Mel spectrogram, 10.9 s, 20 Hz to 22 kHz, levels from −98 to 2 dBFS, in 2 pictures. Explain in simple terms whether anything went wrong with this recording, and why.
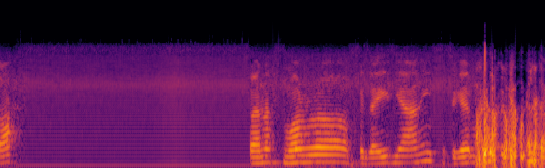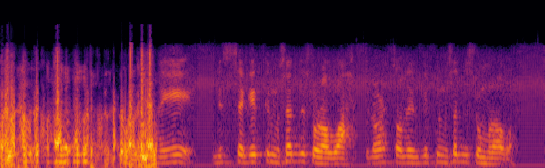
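Two things went wrong.

A mains buzz runs through the whole clip. It is a steady, raspy hum tied to the 50 Hz power supply. Electrical interference, such as a dimmer or poor shielding, leaked into the audio. The buzz sits well below the speech.

From 4.75 to 7.04 s there is a codec payload misread. The speech turns into garbled noise and warble that barely follows it. The two ends of the call disagreed on how the compressed data was packed, so the decoder read the pieces in the wrong places. The sound points to a mix-up between two packing styles used by AMR. The clear wideband phone sound returns afterwards.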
